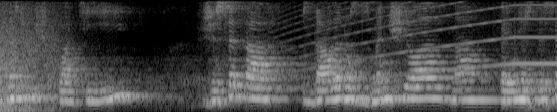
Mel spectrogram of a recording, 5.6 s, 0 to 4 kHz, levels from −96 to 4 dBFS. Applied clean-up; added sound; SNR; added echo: none; Alarm; 16 dB; reverberation time 0.8 s.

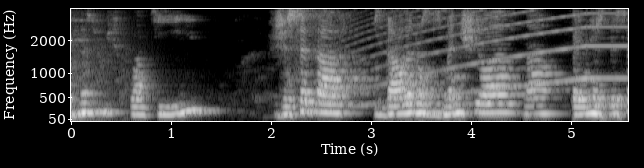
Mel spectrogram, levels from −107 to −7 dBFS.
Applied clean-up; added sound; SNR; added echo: classical method WPE with log-MMSE.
